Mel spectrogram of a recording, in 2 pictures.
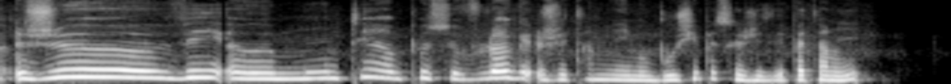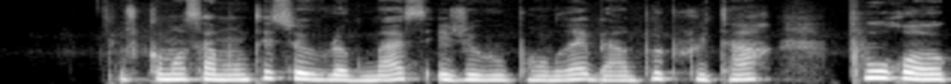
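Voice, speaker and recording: A young woman with a French accent chats at home for her vlog. Her voice is mellow and soft-edged, and she talks in an easy, rambling way full of fillers and little giggles. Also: mid-range voice. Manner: chatty, many fillers and giggles. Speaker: vlogger. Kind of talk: casual vlog chat.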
